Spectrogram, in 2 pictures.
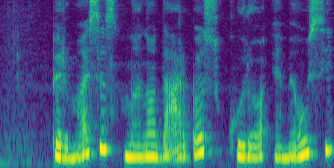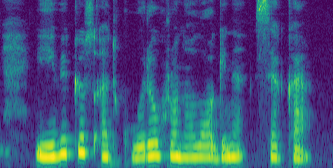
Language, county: Lithuanian, Alytus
